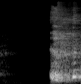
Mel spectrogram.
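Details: A single short cough burst from an adult woman who apologizes for a slightly hoarse voice, after a brief silence in a small quiet room: cough.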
